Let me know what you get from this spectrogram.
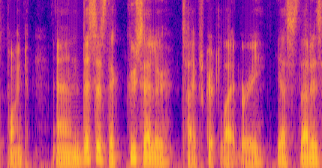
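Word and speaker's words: Kysely: and this is the kusu typescript library yes that is how you pronounce it it's a Finnish word uh kusu is an om/ query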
